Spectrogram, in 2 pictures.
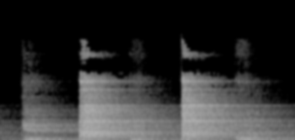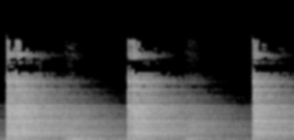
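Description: Bumper plates rattle on a barbell during bent-over rows.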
